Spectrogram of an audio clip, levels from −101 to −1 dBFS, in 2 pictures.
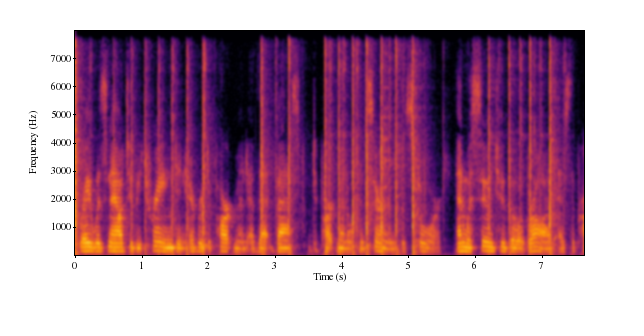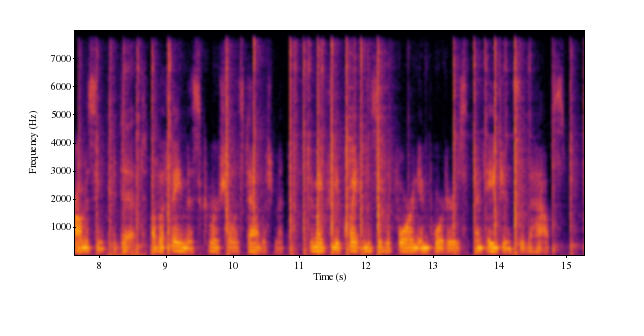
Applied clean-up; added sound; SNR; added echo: none; Computer keyboard; 6 dB; none.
